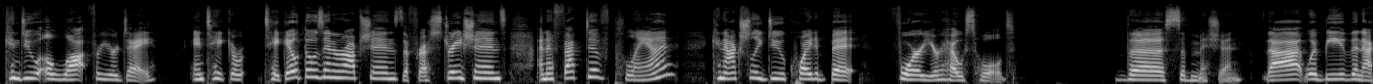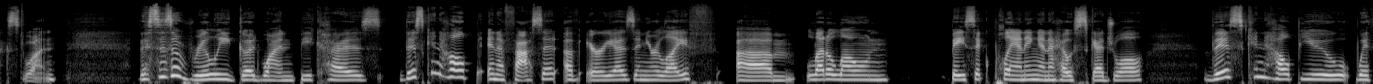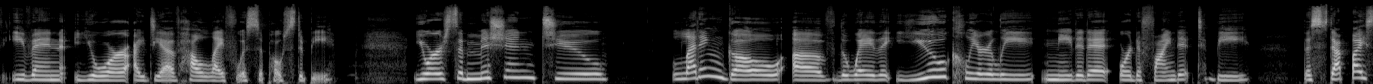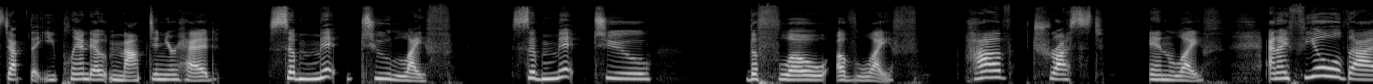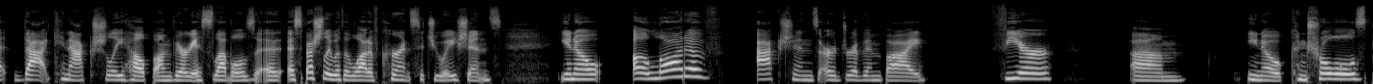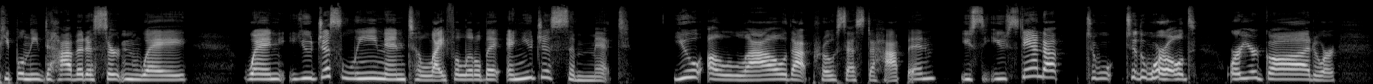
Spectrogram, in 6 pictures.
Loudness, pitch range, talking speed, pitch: -19 LUFS, 210-265 Hz, 140 wpm, 235 Hz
